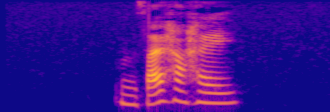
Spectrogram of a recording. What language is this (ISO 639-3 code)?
yue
